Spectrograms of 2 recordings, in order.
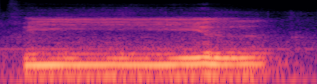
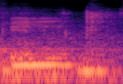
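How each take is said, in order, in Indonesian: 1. Ditahan sekitar empat harakat. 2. Ditahan sekitar dua harakat. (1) "kita baca empat" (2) "Kalau dua, dua terus"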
